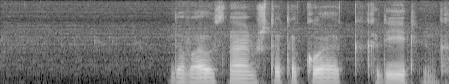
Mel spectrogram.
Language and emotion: Russian, neutral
